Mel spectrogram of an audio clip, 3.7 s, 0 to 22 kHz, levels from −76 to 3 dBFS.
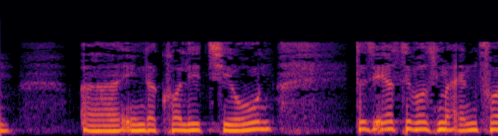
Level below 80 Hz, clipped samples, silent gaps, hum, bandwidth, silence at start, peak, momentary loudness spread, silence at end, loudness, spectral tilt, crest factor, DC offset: -62 dBFS; under 0.1%; none; none; 6.4 kHz; 0 s; -8 dBFS; 12 LU; 0 s; -21 LUFS; -6 dB/octave; 14 dB; under 0.1%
